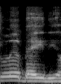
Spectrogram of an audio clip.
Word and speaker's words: Lil Baby: Okay, I just said little because I just used the whole thing. I know it's Lil Baby, okay? Let me say it right.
